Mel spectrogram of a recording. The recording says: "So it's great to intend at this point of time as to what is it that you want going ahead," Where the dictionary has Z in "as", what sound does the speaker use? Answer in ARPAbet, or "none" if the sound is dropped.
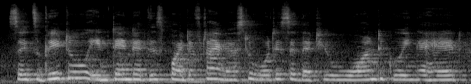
S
